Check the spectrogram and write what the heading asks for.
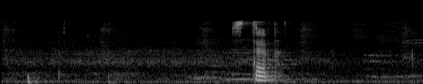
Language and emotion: Russian, neutral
